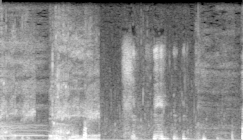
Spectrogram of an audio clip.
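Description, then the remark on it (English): A zombie growls in a burst of harsh, rasping snarls, followed by several shorter guttural grunts in an uneven rhythm, fairly loud throughout. “I heard a zombie.”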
